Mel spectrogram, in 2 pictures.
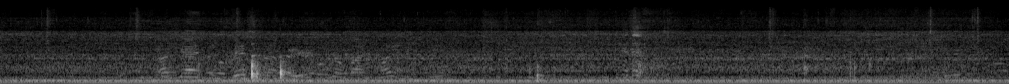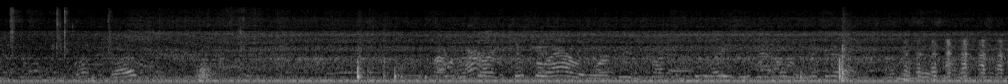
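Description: Off-road vehicle engine idling steadily, with two sharp knocks about two and a half seconds in.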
